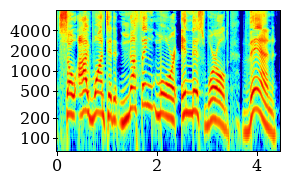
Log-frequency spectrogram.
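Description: A man's voice: animated, drawn-out words, dry recording, studio quality. Earnest man telling a personal story. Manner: earnest, acts out quotes with big jumps in pitch. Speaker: podcast host.

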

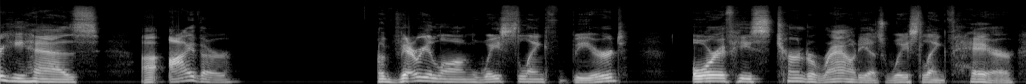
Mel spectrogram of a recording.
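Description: In a loose podcast conversation, a male co-host with a mid-range, somewhat bright voice rambles playfully and uses a lot of fillers.

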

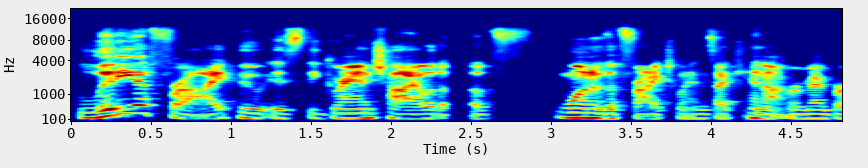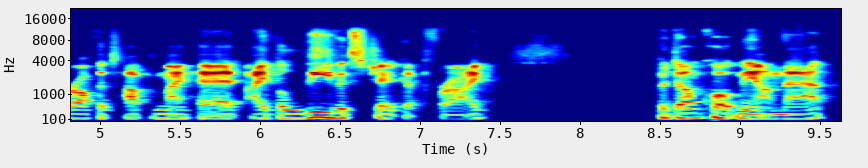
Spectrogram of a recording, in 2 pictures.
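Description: A man's voice: mid-range voice, normal speed, gravelly, pushed and bright. A man co-hosting a podcast in casual chat, recapping game lore at length and dropping in frequent "like" asides. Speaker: podcast co-host.

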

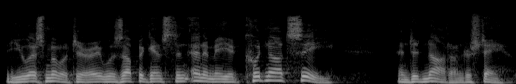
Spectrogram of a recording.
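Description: A man's voice: medium pitch, expressive, a little fast, darkish tone. A man with an American accent delivering a scripted broadcast news report. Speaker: news correspondent.

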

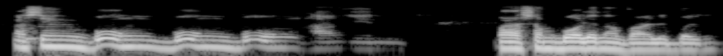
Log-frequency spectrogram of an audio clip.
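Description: A young adult telling a personal ghost story in casual conversation, halting and repeating words while recalling details. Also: mid-range voice, warm tone, no echo.

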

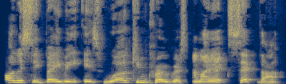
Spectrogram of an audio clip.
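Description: A woman's voice: medium pitch, fairly quick, a little mellow. A woman life coach who speaks as a podcast guest in an emphatic, motivational way and uses catchphrases. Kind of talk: casual conversation.

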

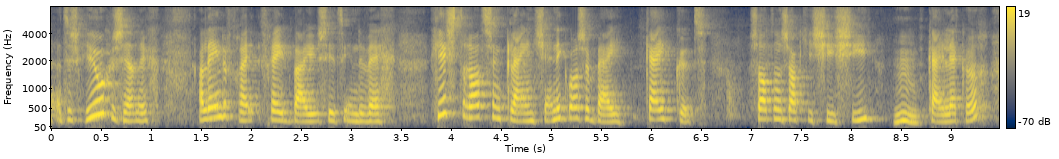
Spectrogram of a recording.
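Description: A middle-aged woman from the Netherlands reads her old teenage diary entries aloud in a candid way, now and then laughing at what she wrote. Her voice is fairly high and fairly bright.

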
